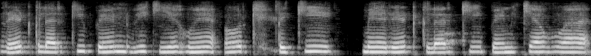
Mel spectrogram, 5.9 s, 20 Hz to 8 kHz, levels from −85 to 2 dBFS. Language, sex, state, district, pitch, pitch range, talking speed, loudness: Hindi, female, Jharkhand, Sahebganj, 255 Hz, 250-270 Hz, 185 wpm, -14 LUFS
